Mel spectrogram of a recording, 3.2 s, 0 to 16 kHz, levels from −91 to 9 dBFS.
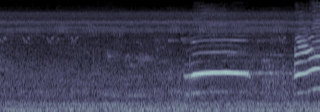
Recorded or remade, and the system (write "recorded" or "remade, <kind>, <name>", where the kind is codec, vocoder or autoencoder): recorded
